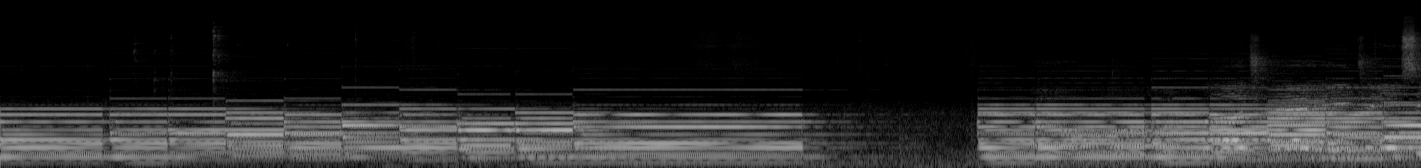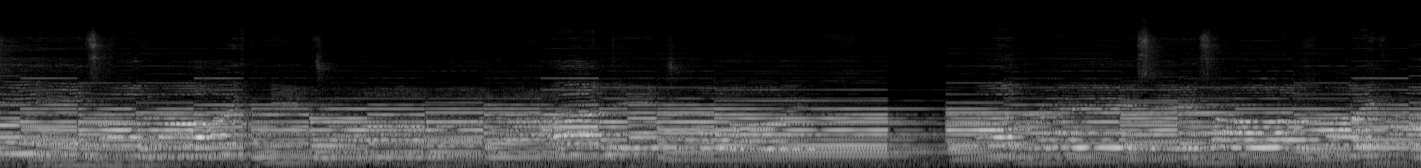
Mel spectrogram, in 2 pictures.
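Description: Church organ playing: slow held chords, a short break about eight seconds in, then fuller, more moving music with a brief gap near the end.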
